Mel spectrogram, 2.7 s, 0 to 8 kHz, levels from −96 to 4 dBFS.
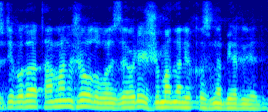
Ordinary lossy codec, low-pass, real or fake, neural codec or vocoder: none; none; fake; codec, 16 kHz, 4 kbps, FreqCodec, smaller model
